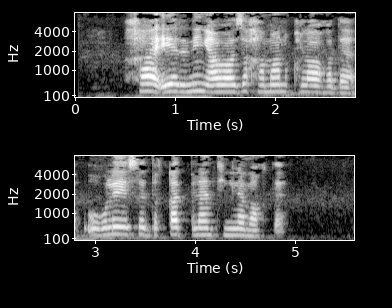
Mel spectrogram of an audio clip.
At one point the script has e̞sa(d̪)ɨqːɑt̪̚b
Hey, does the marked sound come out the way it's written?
yes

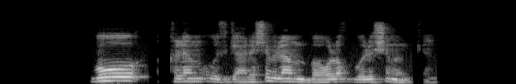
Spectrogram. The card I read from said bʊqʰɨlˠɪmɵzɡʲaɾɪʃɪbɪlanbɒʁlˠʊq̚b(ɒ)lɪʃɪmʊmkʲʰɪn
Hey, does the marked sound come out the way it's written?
no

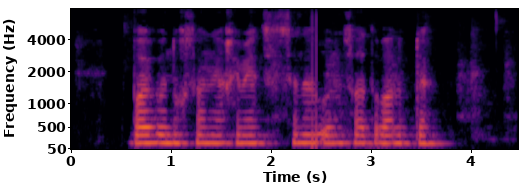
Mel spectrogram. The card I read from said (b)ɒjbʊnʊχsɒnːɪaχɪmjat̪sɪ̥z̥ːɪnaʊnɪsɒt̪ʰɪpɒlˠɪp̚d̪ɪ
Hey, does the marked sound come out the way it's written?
yes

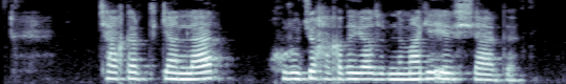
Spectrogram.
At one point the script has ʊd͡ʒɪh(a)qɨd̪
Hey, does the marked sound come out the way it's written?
no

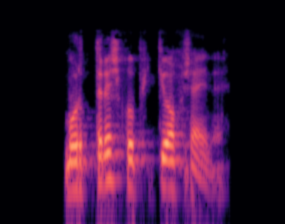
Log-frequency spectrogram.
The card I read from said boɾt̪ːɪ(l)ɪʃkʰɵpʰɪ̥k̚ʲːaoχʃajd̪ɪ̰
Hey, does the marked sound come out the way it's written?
no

